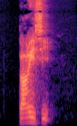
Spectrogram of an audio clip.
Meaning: 1. over here, here (to this place) 2. around here 3. this way
- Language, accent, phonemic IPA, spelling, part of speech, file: French, France, /pa.ʁ‿i.si/, par ici, adverb, LL-Q150 (fra)-par ici.wav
